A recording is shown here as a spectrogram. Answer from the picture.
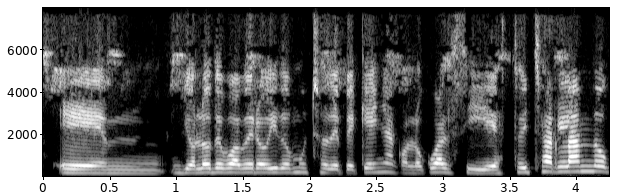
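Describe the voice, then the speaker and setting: At a fairly slow pace, a woman speaks with a medium pitch and ordinary pitch variation. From Canary Islands (Tenerife). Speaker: actress. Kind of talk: interview.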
